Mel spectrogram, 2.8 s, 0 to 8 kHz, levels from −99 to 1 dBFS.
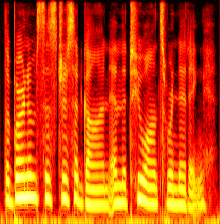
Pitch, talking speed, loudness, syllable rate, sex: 195 Hz, 240 wpm, -16 LUFS, 6.0 syllables/s, female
